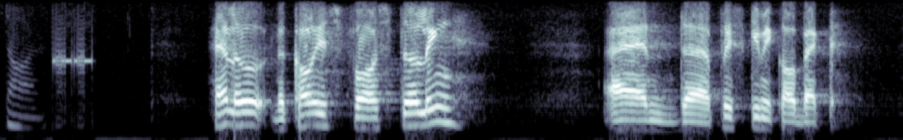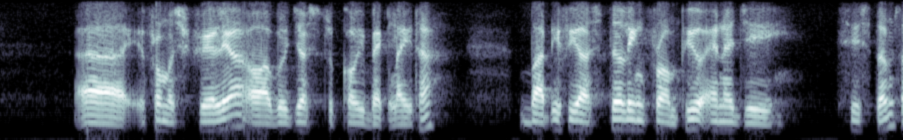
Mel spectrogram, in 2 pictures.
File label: phone message; juvenile message; regarding a rather tame review on the PES wiki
